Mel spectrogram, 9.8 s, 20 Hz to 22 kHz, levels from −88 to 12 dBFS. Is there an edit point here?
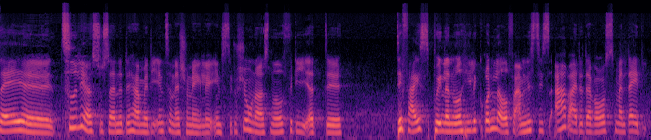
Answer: no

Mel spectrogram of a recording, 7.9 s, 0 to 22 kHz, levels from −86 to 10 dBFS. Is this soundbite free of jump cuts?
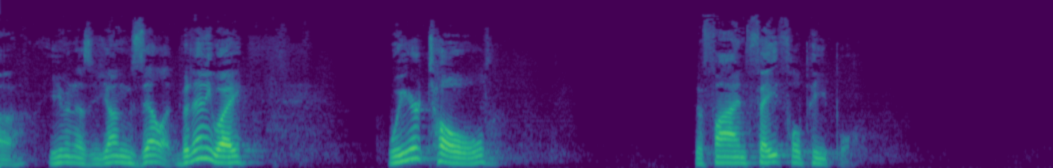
yes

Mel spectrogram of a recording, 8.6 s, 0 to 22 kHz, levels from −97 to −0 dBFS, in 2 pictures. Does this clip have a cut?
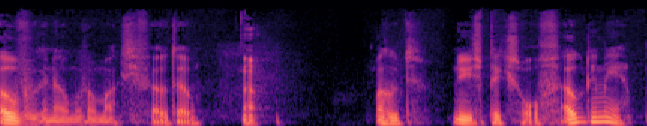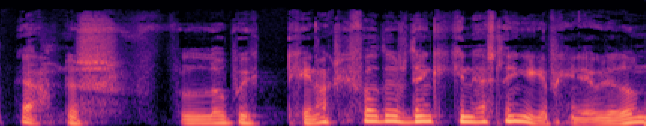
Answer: yes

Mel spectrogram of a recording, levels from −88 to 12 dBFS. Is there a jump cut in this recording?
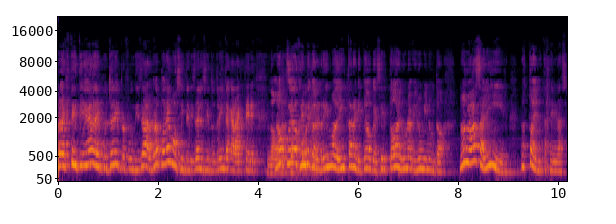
no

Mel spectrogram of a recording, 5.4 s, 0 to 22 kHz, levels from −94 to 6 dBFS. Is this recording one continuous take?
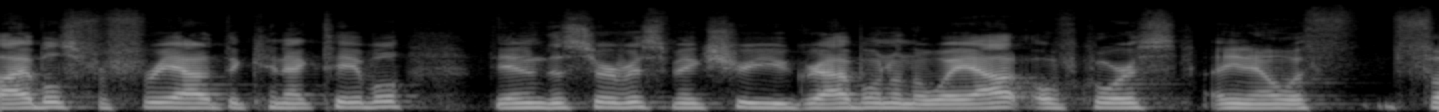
no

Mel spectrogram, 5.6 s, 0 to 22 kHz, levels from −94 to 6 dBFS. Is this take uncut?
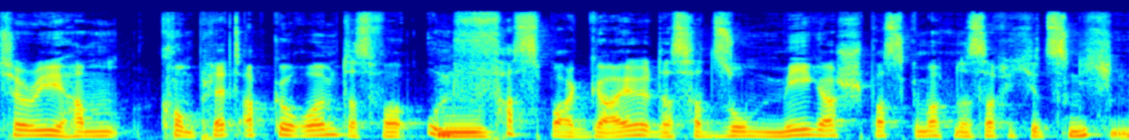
yes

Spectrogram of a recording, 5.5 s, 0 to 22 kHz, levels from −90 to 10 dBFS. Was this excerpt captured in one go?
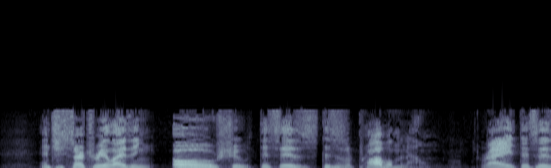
yes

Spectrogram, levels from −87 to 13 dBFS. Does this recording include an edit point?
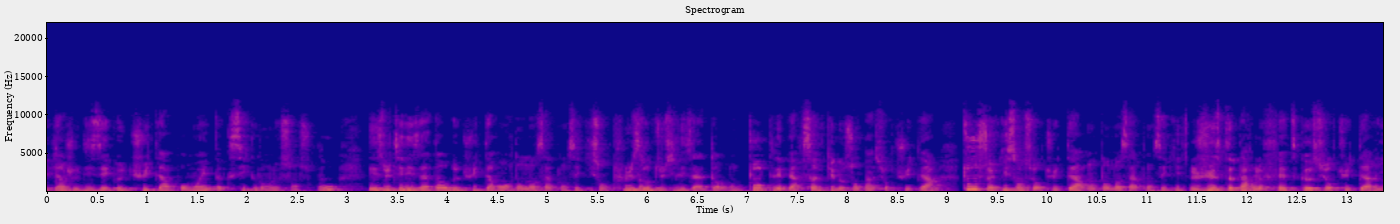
yes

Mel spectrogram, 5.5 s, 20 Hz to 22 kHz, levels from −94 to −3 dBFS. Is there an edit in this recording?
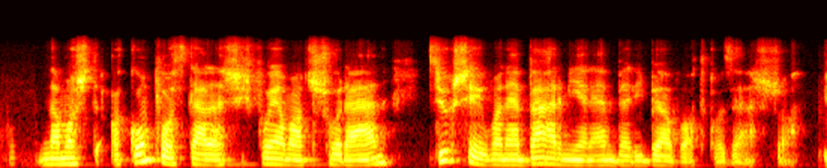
no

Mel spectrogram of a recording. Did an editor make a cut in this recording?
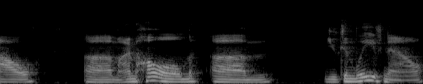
yes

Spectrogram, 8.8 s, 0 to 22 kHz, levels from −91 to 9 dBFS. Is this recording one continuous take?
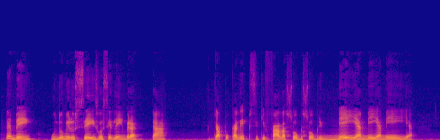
no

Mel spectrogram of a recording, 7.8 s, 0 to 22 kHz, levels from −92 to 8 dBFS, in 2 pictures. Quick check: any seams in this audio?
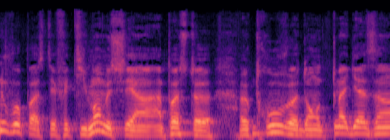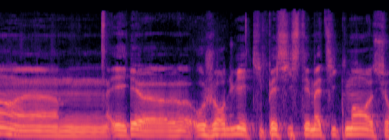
yes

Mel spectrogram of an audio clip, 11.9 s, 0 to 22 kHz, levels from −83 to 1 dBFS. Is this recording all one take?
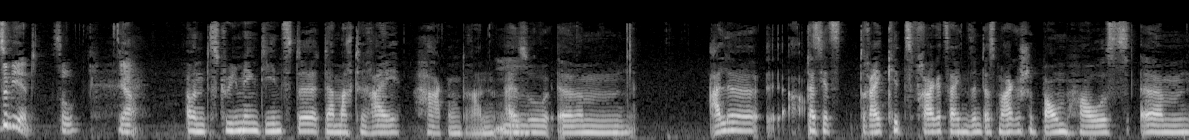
no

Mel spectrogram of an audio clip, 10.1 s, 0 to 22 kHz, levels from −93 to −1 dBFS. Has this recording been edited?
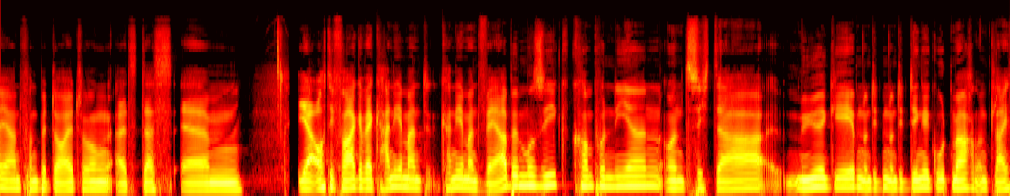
yes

